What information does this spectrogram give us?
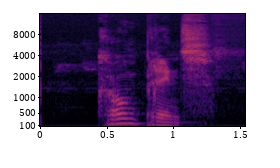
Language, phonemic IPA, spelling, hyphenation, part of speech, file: Dutch, /ˈkroːn.prɪns/, kroonprins, kroon‧prins, noun, Nl-kroonprins.ogg
- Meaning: 1. a crown prince, the prince of the blood expected to succeed to a monarch's crown 2. any heir apparent, the likely successor to a commoner's position, an estate etc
